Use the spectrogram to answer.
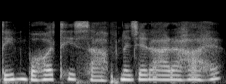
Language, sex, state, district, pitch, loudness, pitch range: Hindi, female, Sikkim, Gangtok, 220 Hz, -15 LUFS, 215-225 Hz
